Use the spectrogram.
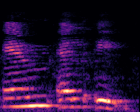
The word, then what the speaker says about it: MLA: If I have the word MLA, he is the MLA or MLA.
